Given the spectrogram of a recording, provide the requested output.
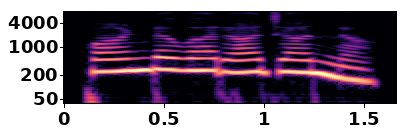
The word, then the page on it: ರಾಜಾನ್ನ: kannada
